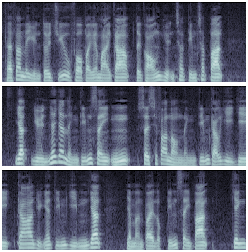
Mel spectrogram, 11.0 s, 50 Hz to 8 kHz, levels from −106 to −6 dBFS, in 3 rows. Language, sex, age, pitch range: Chinese, male, 30-49, 110-155 Hz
